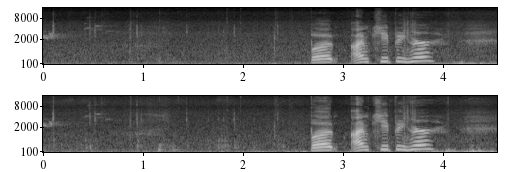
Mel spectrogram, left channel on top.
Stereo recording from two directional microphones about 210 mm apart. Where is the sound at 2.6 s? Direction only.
35° right (ahead or behind); by 4.5 s 15° right (ahead or behind).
